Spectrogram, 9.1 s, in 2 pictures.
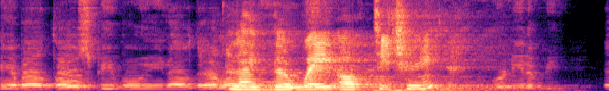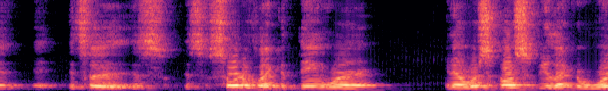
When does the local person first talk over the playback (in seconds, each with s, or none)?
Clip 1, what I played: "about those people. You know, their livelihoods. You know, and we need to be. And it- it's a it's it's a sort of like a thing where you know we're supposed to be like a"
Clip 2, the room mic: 1.7 s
